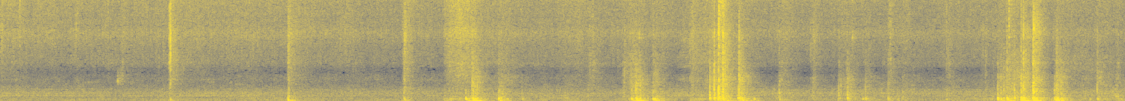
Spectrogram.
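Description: Soaked foam sponges squeezed and pressed by hand in a tub of sudsy laundry-liquid water: a run of wet squelches and sloshes starting about four seconds in, the loudest cluster near the end.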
